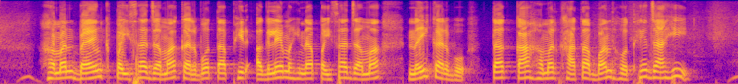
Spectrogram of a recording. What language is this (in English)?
Chhattisgarhi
